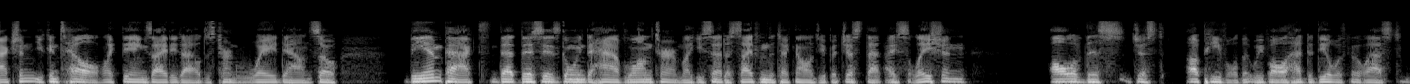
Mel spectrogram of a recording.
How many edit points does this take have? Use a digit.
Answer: 0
